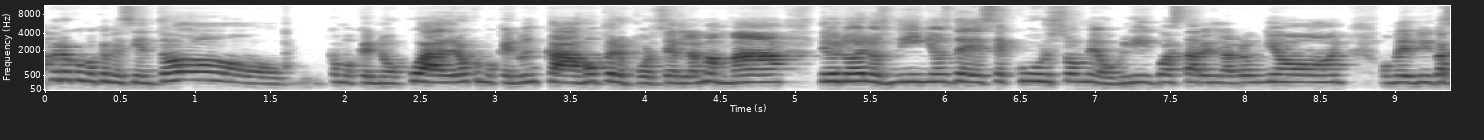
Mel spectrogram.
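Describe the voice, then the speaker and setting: Woman, podcast host: bright, chatty delivery, somewhat high voice, roomy echo. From Colombia. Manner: chatty, searching for words with many restarts. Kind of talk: casual conversation.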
